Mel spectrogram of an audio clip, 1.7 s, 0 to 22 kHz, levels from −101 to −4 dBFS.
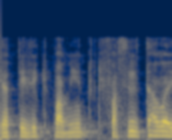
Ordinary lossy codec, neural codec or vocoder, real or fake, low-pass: none; codec, 16 kHz, 4 kbps, FunCodec, trained on LibriTTS, 50 frames a second; fake; 7.2 kHz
